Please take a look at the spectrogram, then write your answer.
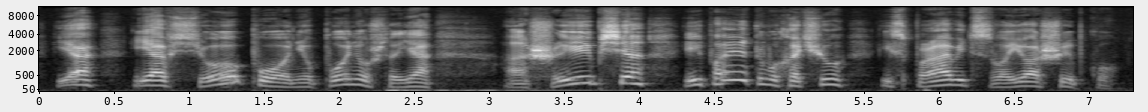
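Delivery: put-on high, halting old man's voice; old man giving in. Old man admits his mistake to Susanna, haltingly.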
